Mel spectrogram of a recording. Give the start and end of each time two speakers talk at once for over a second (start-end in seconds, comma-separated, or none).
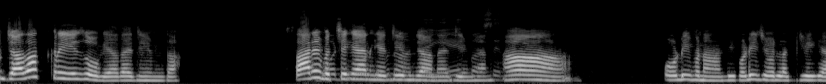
3.2-5.4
